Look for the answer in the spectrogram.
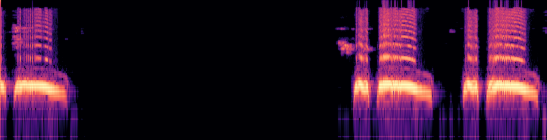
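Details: Spotted dove cooing, a recording meant to lure doves for hunting from a hide: a single mellow coo, then after a three-second silence a short note followed by long, slightly falling coos, repeated twice.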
